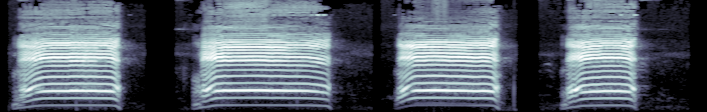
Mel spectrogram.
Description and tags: A loud sheep bah
bah, farm, goat, sheep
